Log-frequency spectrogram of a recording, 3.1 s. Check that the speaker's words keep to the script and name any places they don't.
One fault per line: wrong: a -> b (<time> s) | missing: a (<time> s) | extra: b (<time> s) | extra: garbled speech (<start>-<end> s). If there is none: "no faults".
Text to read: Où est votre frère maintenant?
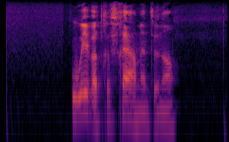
no faults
